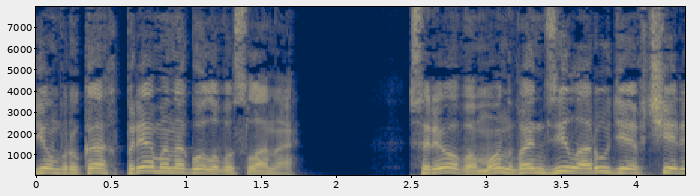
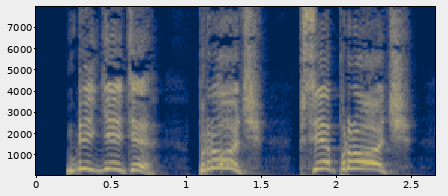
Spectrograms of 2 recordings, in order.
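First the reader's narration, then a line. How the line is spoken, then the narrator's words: Crowd shrieking. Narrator (Russian): завизжали островитяне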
